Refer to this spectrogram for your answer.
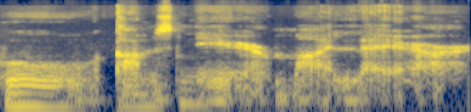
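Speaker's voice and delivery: put-on decrepit old voice, crumbling, breathy whisper. A game master voices an unseen being heard in a player's head: very decrepit old voice. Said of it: "in a very decrepit old voice".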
